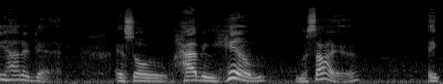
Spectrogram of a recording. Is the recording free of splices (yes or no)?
yes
